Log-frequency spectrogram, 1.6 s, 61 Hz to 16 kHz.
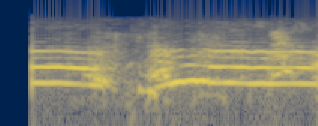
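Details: A 20-month-old female Black and Tan Coonhound baying at a raccoon caught in a chicken pen: a loud, drawn-out, level bay with a short break, then a second long steady bawl.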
